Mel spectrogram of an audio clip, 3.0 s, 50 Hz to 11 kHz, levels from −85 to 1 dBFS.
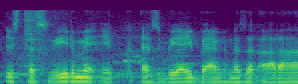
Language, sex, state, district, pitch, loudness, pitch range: Hindi, male, Uttar Pradesh, Lucknow, 100 Hz, -17 LUFS, 100-105 Hz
